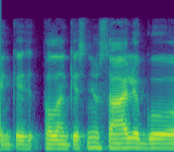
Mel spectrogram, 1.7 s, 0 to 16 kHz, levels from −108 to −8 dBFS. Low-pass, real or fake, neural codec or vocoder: 9.9 kHz; real; none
